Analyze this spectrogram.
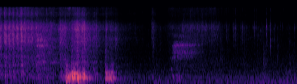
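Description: Rainbow sprinkles pouring from a jar and pattering onto a heap of ice cream in a glass bowl for about a second, followed by two short low voice sounds, then quiet.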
